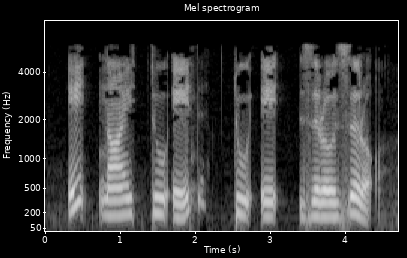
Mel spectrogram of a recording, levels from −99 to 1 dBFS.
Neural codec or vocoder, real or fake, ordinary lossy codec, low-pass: none; real; MP3, 24 kbps; 7.2 kHz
